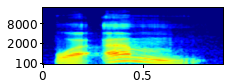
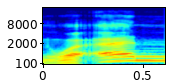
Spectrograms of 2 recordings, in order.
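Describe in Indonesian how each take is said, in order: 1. Bibir menutup, menghasilkan bunyi m. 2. Bibir tetap terbuka, menghasilkan bunyi n. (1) "Kalau rapat wa am mim" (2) "jangan rapat bibir"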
